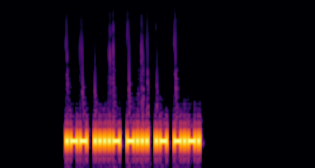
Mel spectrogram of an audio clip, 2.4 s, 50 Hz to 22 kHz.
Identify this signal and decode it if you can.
Morse code, heard as a keyed tone, about 69 wpm, 700 Hz. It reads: W4BAC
